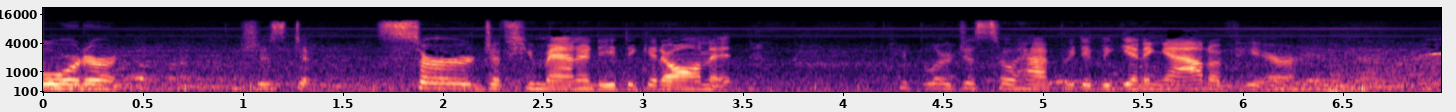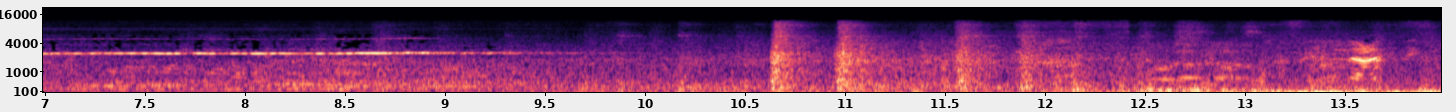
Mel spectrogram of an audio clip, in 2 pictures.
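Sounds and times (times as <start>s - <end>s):
speech: 0.2s - 3.7s, 4.3s - 6.8s
high metallic train wheel squeal: 6.9s - 10.0s
train cars rattling and clacking over the track: 9.8s - 13.9s.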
